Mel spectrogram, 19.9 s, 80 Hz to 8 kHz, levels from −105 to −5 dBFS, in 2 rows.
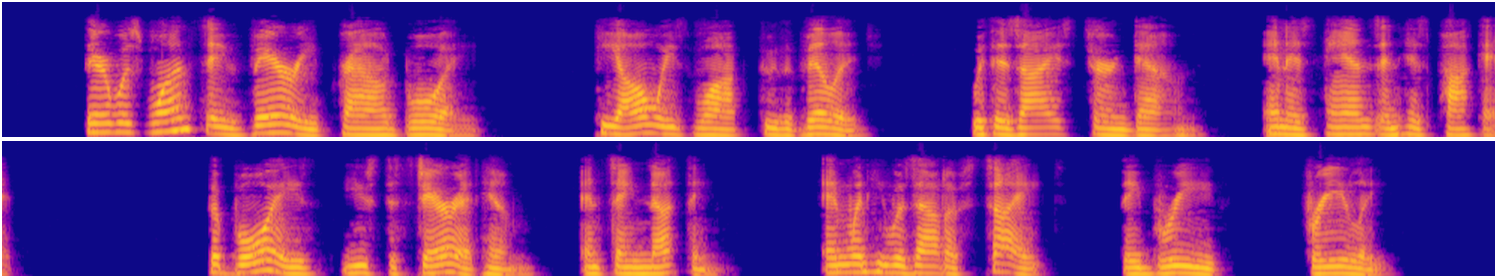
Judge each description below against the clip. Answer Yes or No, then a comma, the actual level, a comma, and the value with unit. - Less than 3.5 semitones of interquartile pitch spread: Yes, average, 3.1 semitones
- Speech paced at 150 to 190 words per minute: No, slow, 135 wpm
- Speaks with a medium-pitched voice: Yes, medium, 145 Hz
